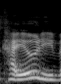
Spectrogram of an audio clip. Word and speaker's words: Kaiyote: So my name is Kaiyote, but I spell it K-A-I-Y-O-T-E.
